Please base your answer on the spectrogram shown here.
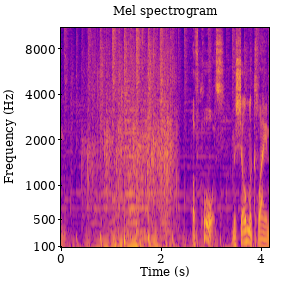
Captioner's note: audience clapping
